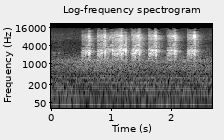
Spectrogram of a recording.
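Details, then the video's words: Screaming black magpie on a tree branch, a short, loud series of about seven hoarse, scratchy notes repeated nearly three times a second. "Black Magpie Screams on a Tree branch"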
